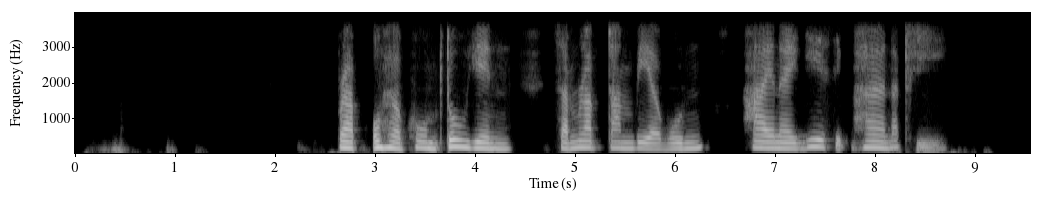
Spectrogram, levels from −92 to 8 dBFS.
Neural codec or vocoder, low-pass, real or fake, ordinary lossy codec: codec, 16 kHz, 0.5 kbps, X-Codec, HuBERT features, trained on LibriSpeech; 3.6 kHz; fake; none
